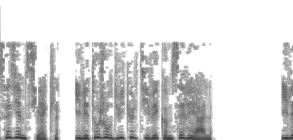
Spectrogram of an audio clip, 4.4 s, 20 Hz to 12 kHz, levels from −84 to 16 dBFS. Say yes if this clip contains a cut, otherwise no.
no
